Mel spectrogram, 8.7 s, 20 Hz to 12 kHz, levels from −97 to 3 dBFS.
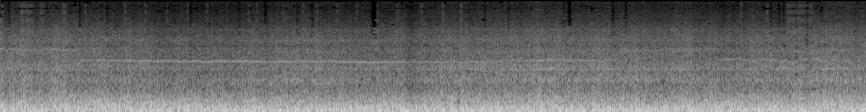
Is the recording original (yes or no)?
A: yes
